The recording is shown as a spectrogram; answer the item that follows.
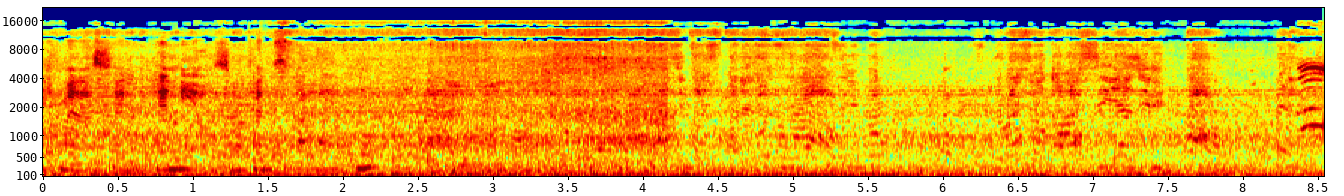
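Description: Car driving slowly, heard from inside the cabin as a steady low rumble, with indistinct voices and street babble behind it.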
